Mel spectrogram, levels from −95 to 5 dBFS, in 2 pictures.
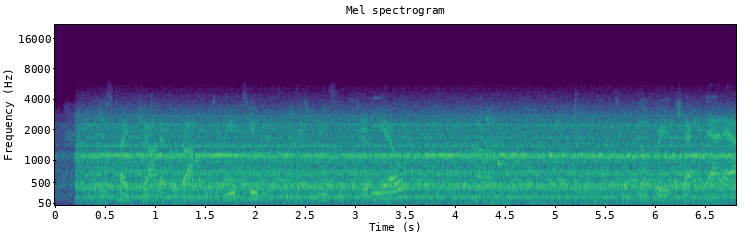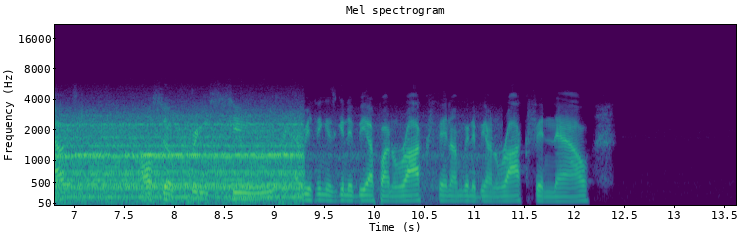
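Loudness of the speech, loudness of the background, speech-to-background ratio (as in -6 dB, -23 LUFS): -29.0 LUFS, -24.0 LUFS, -5.0 dB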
